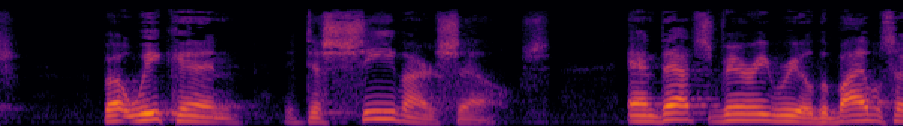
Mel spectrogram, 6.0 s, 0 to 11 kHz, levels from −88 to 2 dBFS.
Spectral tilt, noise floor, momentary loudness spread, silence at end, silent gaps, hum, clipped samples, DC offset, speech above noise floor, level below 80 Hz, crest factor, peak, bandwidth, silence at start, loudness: -5.5 dB/octave; -76 dBFS; 19 LU; 0 s; none; none; under 0.1%; under 0.1%; 42 dB; -84 dBFS; 18 dB; -18 dBFS; 8.4 kHz; 0 s; -35 LUFS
